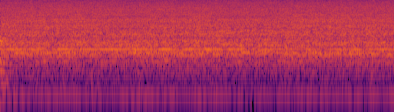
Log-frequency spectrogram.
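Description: A dryer blowing over a wet paint finish gives a loud, steady airy roar with a constant motor hum, close and unbroken throughout.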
